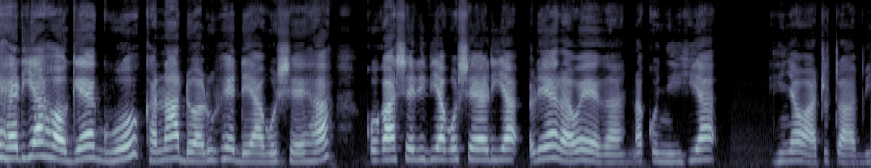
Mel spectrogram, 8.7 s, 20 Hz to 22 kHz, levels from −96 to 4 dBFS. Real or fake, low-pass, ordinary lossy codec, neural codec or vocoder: real; none; none; none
